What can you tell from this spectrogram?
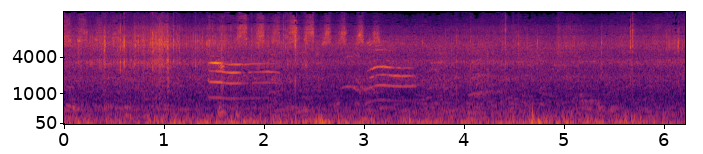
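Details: Female tabby cat in a park meowing for affection and petting: two clear tonal meows near 1.5 and 3 seconds, the first level and drawn out, the second sliding up then down, over steady outdoor murmur and distant voices.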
